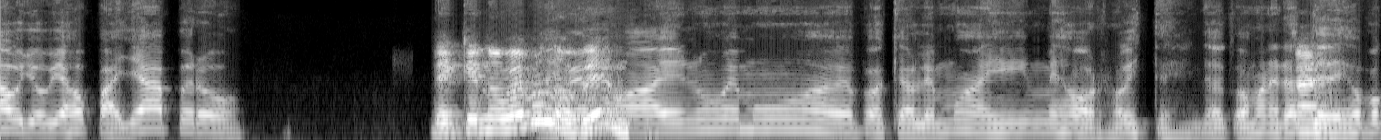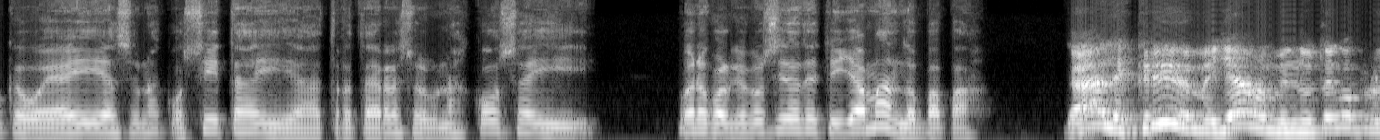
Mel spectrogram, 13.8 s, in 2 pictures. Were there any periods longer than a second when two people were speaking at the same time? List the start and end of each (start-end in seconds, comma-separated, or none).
none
